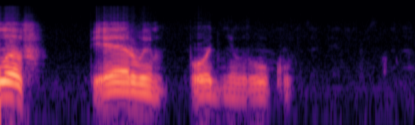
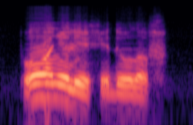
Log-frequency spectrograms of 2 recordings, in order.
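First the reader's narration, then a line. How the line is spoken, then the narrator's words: Gloomy. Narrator (Russian): мрачно сказал председатель райпотребсоюза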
